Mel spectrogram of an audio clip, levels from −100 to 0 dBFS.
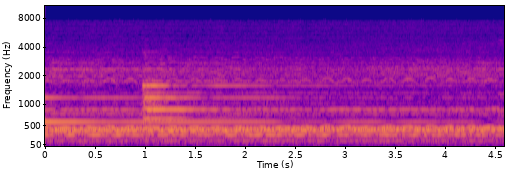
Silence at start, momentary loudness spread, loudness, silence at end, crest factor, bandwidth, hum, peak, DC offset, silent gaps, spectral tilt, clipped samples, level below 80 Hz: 0 s; 6 LU; -35 LUFS; 0 s; 16 dB; 7.6 kHz; none; -20 dBFS; under 0.1%; none; -4.5 dB/octave; under 0.1%; -74 dBFS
